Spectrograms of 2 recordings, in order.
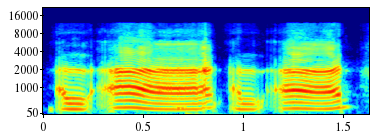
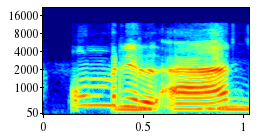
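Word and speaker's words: الآن: Al-an itu cara apa? A-nya itu pakai bendera al-an ya, al-an panjang. Umril an, jadi kita bisa bacanya umril an, bisa langsung seperti itu. Umril an, jadi ya matinya tidak terbaca, langsung ke al-annya, umril an atau bisa umri al-an gitu ya.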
